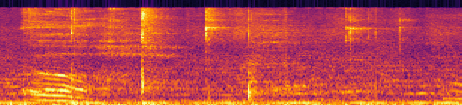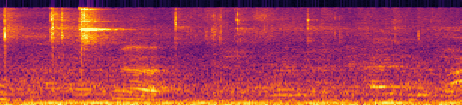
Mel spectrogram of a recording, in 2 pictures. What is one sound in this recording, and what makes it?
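Poker chips click together on a table.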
